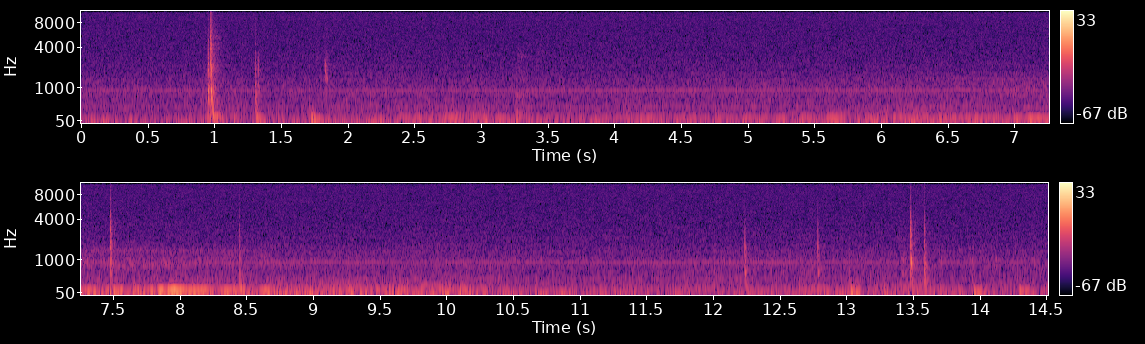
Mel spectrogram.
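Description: A computer chess game plays short clicking sounds as pieces move.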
